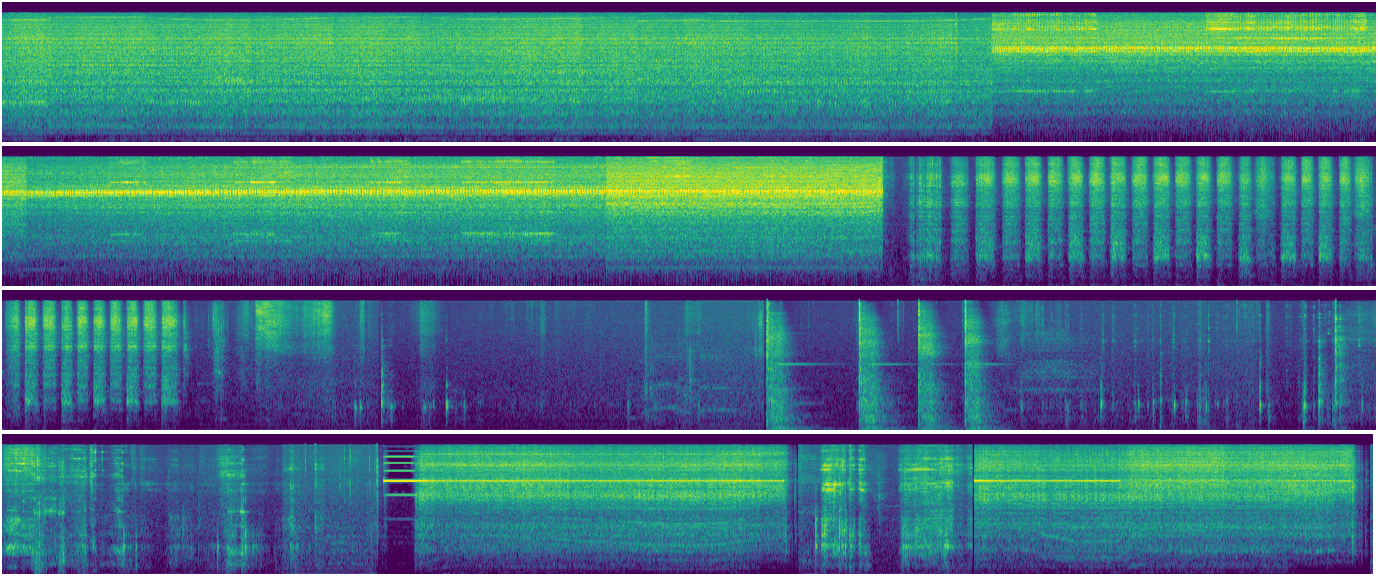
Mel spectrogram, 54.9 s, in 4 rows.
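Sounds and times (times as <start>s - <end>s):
angle grinder cutting steel: 0.0s - 22.6s, 45.4s - 49.6s, 50.2s - 54.9s
jigsaw cutting wood: 0.0s - 22.6s, 45.4s - 49.2s, 50.9s - 54.9s
irregular scraping: 37.5s - 44.6s, 49.2s - 51.0s
file rasping wood: 49.3s - 51.1s.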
